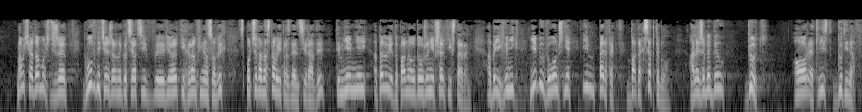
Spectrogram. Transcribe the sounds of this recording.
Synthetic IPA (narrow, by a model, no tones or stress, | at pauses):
mamɕfʲjad̪ɔmɔɕd͡ʑʐɛɡwuvnɘt͡ɕɛ̃w̃ʐaɾnɛɡɔt̪sʲjat̪sʲjivvʲjɛlɔlɛt̪ɲixɾamfʲinansɔvɘxspɔt͡ʂɘvanast̪awɛjpɾɛzɨd̪ɛnt̪sʲjiɾad̪ɘ | t̪ɘmɲɛmɲejapɛlujɛd̪ɔpanaɔd̪ɔwɔʐɛɲɛfʂɛlkʲixst̪aɾa̰ɲabɘiɣvɘɲikɲɛbɘwvɘwɔnt͡ʂɲɛ | impɛɾfɛkt̪bat̪aksɛpt̪abl | alɛʐɛbɘbɘw | ɡut̪ | ɔɾɛt̪lʲist̪ɡut̪ina̰f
